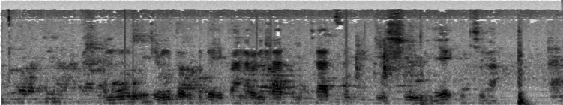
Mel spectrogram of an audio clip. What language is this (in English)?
Kinyarwanda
